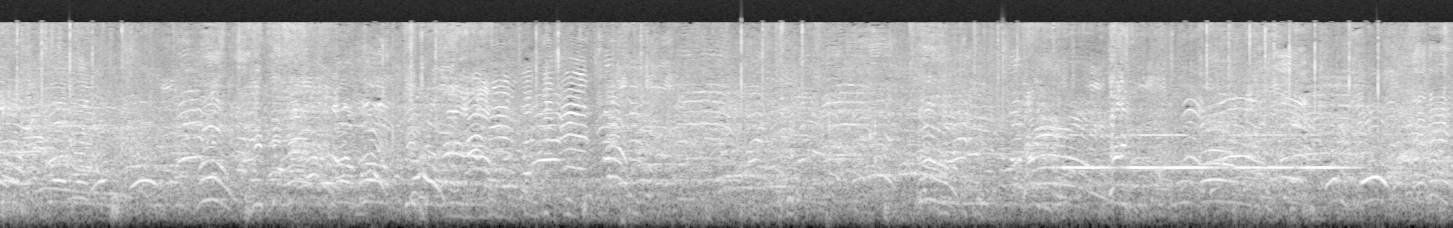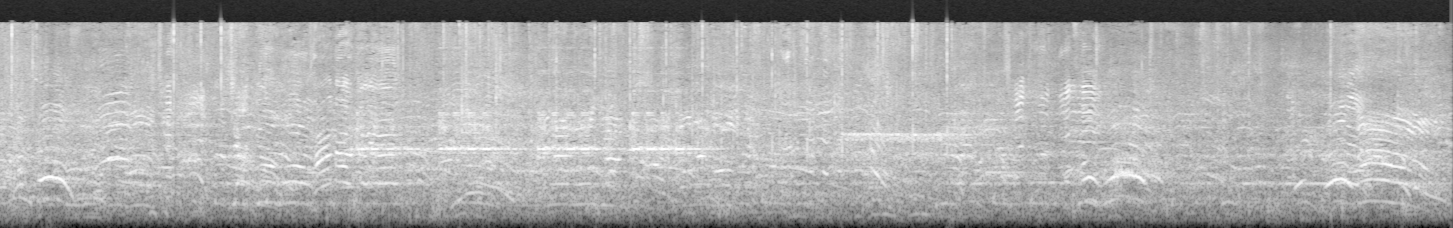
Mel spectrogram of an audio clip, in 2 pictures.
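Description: A crowd in a large echoing arena shouts and cheers throughout.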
